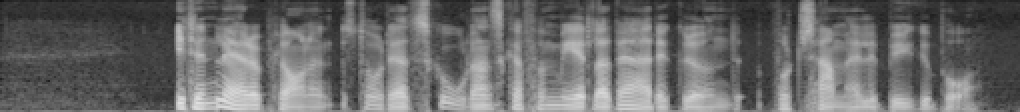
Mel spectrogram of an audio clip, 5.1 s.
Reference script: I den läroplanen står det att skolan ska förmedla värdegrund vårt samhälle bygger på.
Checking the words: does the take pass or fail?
pass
